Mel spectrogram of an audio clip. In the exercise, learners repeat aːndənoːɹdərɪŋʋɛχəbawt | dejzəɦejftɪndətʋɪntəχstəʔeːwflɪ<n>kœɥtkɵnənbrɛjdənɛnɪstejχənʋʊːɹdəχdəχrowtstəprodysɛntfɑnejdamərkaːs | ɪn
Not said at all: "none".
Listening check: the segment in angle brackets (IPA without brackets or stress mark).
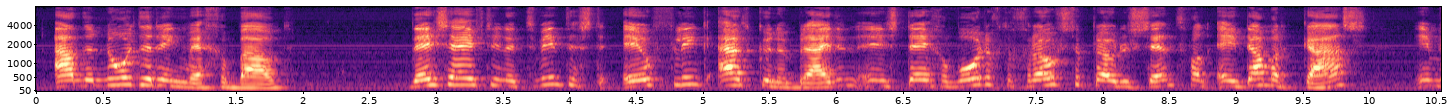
ŋ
